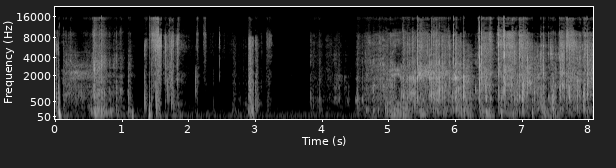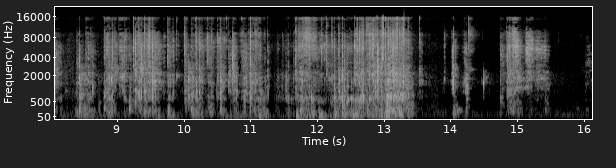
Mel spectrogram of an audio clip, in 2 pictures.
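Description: Action-figure box being opened by hand: scattered taps and clicks, then about nine seconds of continuous tearing and crinkling of cardboard and plastic packaging, ending with a few short bursts.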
